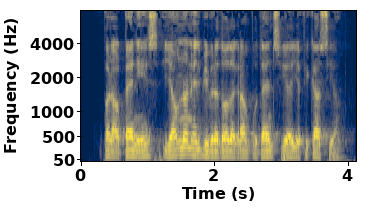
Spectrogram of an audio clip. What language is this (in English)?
Catalan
